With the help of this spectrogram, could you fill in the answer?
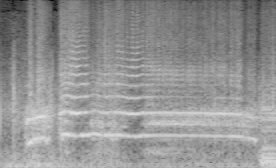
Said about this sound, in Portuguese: A gente pensa que ao romper do dia o galo canta pra saudar o sol. Mas quando canta o galo diz somente: se eu tivesse dente, só usava Eucalol.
